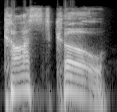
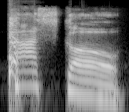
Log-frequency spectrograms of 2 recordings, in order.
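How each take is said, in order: First: The word is said with the T sound. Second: The word is said without the T sound. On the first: The speaker calls it right. "I quickly corrected her and now pronounce it Costco" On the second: The speaker calls it wrong. "without the T"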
